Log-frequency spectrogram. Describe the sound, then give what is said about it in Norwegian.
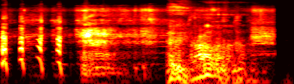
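A horse makes a few short, sharp vocal bursts, then breaks into a loud, throaty rumbling nicker that fluctuates for a couple of seconds before stopping abruptly. “God oh, brummelyd. Ja, hester, hester, har jo mye kropp. Mye rom for å lage lyd.”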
